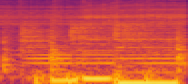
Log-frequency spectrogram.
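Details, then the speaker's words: Brass-era Ford Model T on coil boxes, switched from battery to magneto and turned over very gently by hand; short steady buzzing bursts show the coils firing, normal ignition coil buzz meaning spark is present. "you hear them Buzz they don't buzz for long right and when you know they're buzzing that means that you're going to have spark"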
